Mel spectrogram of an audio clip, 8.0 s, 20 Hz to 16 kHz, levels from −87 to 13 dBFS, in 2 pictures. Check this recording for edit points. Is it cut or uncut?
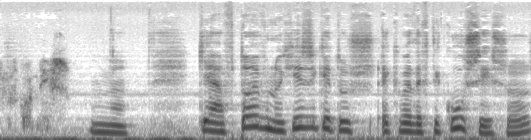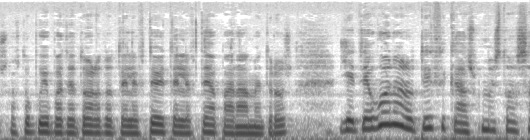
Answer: uncut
